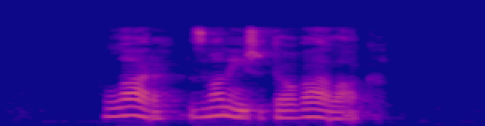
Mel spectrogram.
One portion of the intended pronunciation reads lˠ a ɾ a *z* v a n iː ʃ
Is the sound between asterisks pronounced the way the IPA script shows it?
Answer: yes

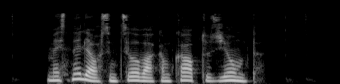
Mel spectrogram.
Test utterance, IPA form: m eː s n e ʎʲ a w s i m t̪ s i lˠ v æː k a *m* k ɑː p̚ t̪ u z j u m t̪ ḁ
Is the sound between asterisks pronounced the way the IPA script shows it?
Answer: yes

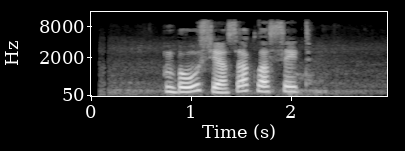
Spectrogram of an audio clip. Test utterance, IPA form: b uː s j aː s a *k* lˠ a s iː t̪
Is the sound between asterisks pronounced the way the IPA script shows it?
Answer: yes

